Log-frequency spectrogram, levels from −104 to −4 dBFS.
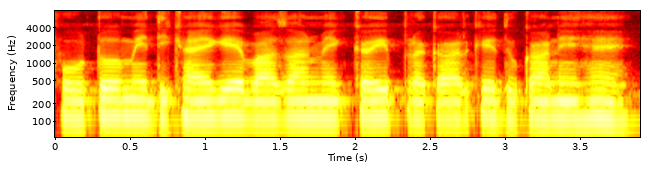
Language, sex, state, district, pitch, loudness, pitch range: Hindi, male, Assam, Sonitpur, 115 Hz, -17 LUFS, 115-120 Hz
